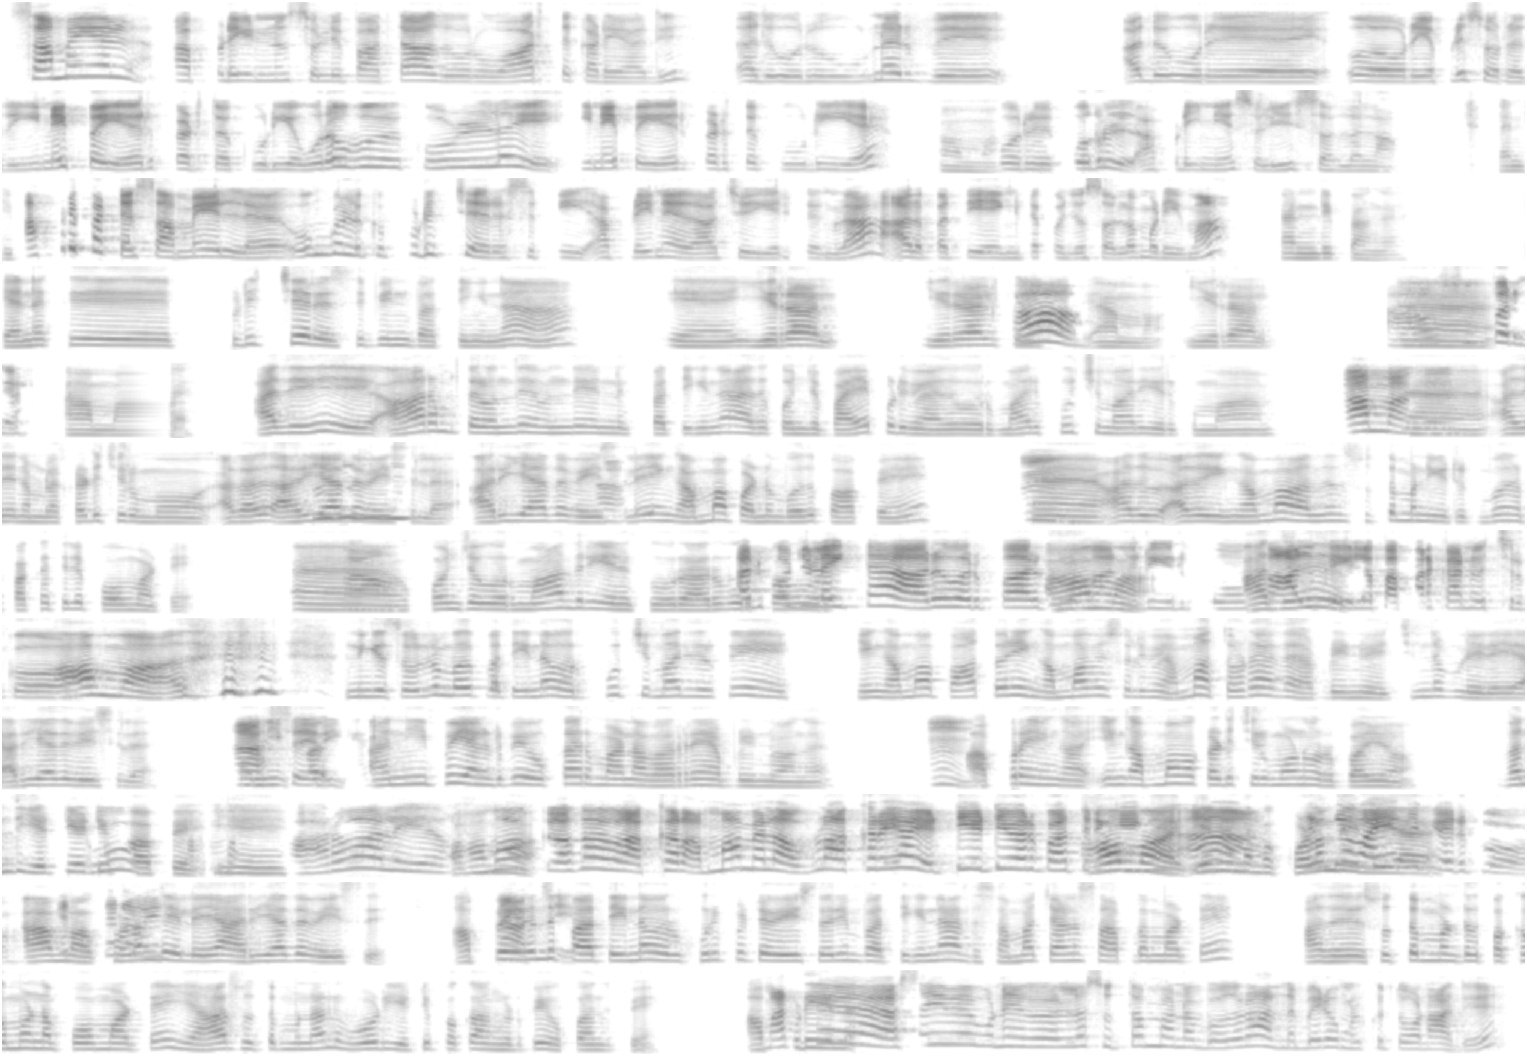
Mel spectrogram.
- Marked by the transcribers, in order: tapping; in English: "ரெசிபி"; in English: "ரெசிபின்னு"; other background noise; laugh; in English: "லைட்டா"; laugh
- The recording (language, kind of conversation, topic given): Tamil, podcast, சமையலில் உங்களுக்குப் பிடித்த சமையல் செய்முறை எது?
